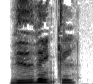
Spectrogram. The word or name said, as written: vidvinkel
